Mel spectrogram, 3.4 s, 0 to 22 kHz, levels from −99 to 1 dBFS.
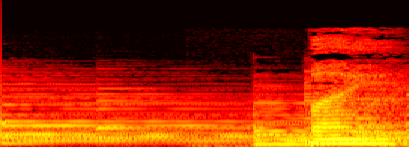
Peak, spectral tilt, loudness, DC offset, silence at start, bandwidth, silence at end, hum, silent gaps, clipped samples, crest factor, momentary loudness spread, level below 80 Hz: -4 dBFS; -7 dB/octave; -24 LUFS; under 0.1%; 0 s; 10 kHz; 0 s; none; none; under 0.1%; 20 dB; 15 LU; -48 dBFS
